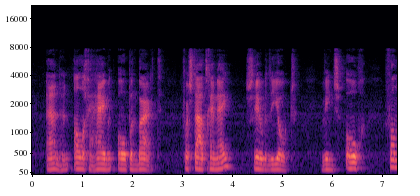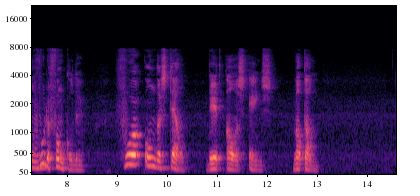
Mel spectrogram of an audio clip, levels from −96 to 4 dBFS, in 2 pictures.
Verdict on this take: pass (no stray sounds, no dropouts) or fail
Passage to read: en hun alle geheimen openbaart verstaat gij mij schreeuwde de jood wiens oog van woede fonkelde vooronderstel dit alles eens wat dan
pass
